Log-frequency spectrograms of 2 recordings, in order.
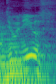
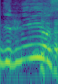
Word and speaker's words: Junius: Junius. Junius. Oh, Genius beban banget tuh gua. Terdengar cerdas tuh gua. Jangan. Anjir, gua selama ini bacanya Jenius lu. Junius aja.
